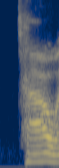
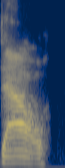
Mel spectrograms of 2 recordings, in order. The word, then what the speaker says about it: Tao: Um, pronounced, actually pronounced Dao, but I want people to be able to look it up. So I'm going to let people make fun of me for mispronouncing it.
